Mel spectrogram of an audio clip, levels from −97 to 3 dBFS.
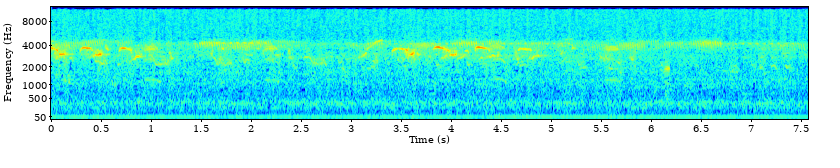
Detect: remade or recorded recorded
